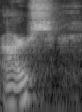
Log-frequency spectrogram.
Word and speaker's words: Arches: This is Arches 140 pound cold press paper, or Arsh if you pronounce it that way.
